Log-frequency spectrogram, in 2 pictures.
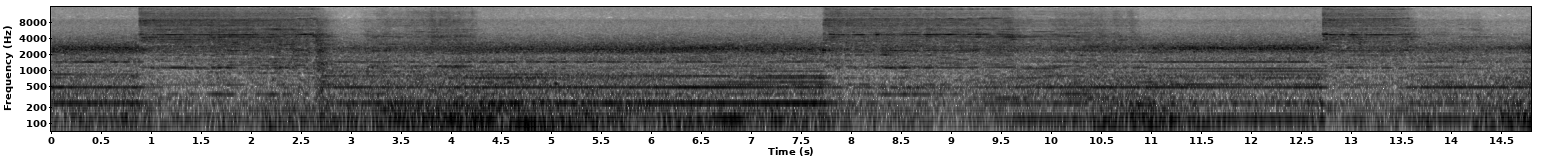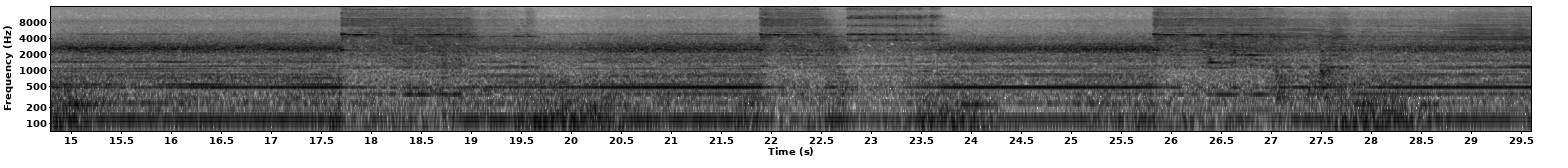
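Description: Sliding table saw running steadily, its blade cutting through an MDF panel in about six separate cuts of one to a few seconds each, as the corners are trimmed off a square panel.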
